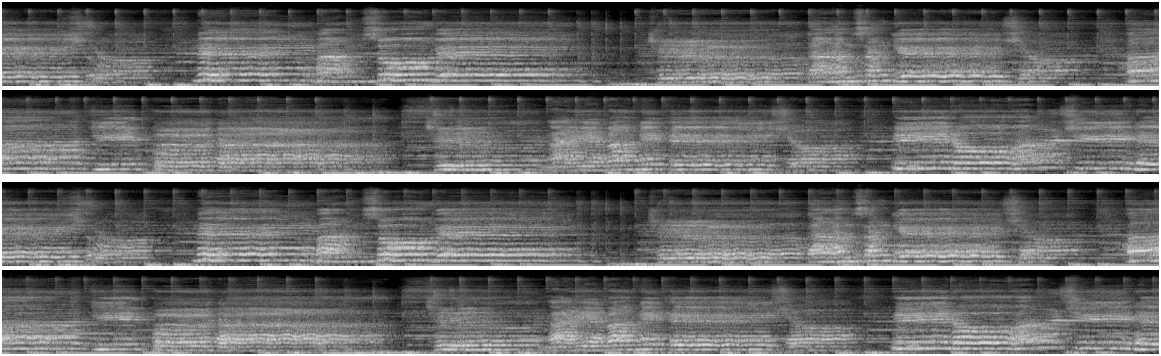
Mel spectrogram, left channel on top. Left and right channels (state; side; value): normal; both; correlation 0.41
